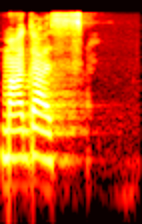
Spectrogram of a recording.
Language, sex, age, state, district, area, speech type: Goan Konkani, female, 18-30, Goa, Canacona, rural, read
